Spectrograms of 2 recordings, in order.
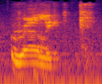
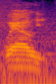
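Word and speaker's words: Raleigh: region area but uh b r a l e i g h uh so yeah pick how you pronounce it rally R rally okay um so you're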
